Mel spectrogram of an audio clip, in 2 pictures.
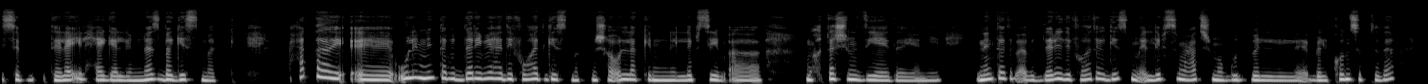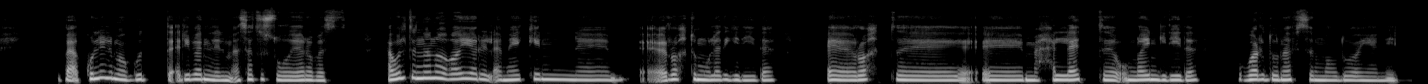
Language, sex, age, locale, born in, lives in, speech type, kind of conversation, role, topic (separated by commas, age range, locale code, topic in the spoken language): Arabic, female, 30-34, ar-EG, Egypt, Egypt, conversation, advice, user, إزاي ألاقي لبس يناسب ذوقي ويبقى مريح وسعره مناسب؟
